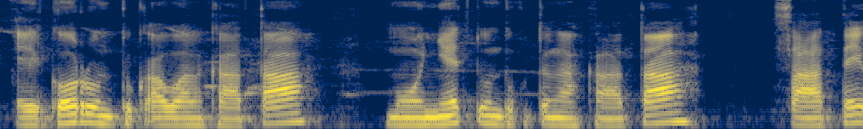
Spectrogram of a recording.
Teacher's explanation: Fonem E memiliki 2 alofon, yaitu E tengah atas tak bundar depan dan E tengah bawah tak bundar depan dengan grafem E.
